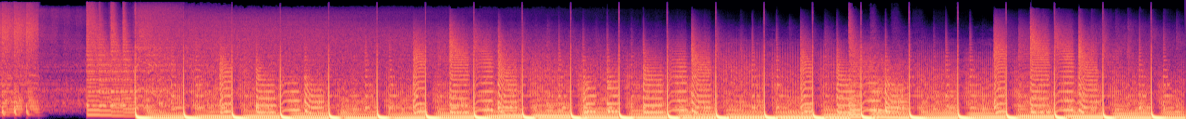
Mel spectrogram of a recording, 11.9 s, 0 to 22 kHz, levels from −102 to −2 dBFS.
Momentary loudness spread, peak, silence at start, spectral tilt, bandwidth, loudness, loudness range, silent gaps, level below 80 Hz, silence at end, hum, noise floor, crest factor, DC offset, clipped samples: 2 LU; 0 dBFS; 0 s; -6.5 dB/octave; 15.5 kHz; -12 LUFS; 1 LU; none; -10 dBFS; 0 s; none; -32 dBFS; 10 dB; under 0.1%; under 0.1%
